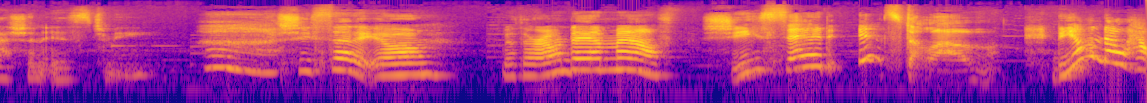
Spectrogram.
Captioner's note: sighs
